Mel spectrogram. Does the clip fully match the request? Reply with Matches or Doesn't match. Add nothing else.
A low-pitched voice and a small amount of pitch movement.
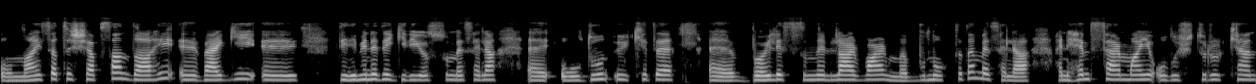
Doesn't match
